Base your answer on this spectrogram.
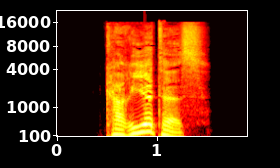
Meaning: strong/mixed nominative/accusative neuter singular of kariert
- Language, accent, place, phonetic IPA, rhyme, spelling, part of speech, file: German, Germany, Berlin, [kaˈʁiːɐ̯təs], -iːɐ̯təs, kariertes, adjective, De-kariertes.ogg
